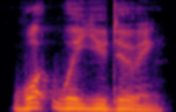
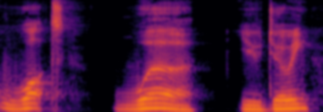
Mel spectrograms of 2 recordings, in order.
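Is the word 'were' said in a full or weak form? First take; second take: weak; full. First: The word 'were' is reduced and weak. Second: The word 'were' is said fully and clearly. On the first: The speaker calls it right. "It also becomes weak" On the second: The speaker calls it wrong. "Not what were you doing"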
